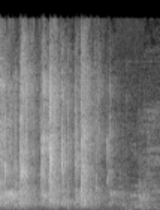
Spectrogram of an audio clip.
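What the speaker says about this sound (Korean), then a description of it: "박수로 부탁드립니다" Audience applause at a Nowon political school lecture backed by the Roh Moo-hyun Foundation: a dense, steady patter of many hands clapping throughout, fairly close and loud.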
